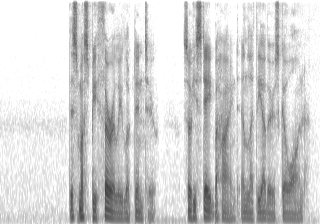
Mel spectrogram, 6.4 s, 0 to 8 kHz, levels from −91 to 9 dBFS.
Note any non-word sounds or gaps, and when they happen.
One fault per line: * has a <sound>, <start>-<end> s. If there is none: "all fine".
all fine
